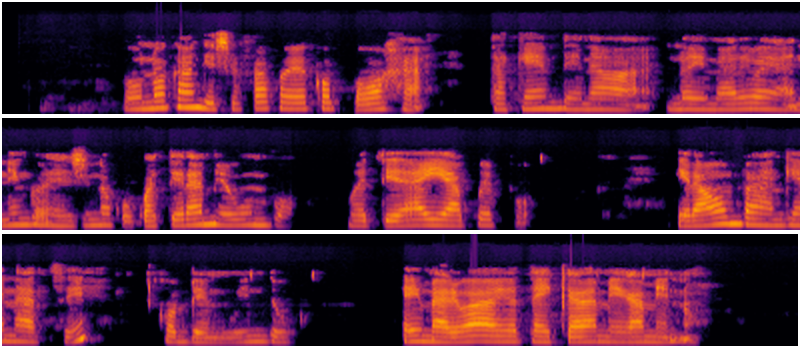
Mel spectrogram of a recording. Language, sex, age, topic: Oshiwambo, female, 18-24, finance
